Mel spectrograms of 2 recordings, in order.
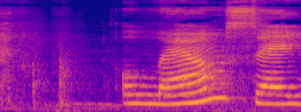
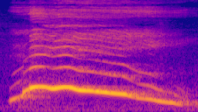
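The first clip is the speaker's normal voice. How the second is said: high falling whinny; horse neigh; 12 semitones higher, 4 dB louder than usual. Pretend. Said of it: "I can do the same thing as horses".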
